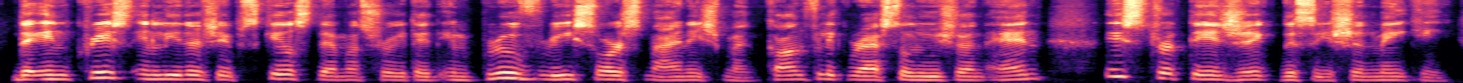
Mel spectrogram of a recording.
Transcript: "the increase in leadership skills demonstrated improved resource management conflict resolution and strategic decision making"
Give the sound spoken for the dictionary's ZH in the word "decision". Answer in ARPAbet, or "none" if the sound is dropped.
SH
